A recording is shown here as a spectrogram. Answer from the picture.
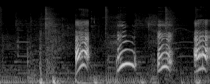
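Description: Background music with short, high-pitched animal-like calls repeating about twice a second, each call rising and falling in pitch.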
